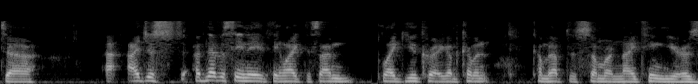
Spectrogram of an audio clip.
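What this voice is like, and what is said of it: Boston accent. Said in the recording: “likes your accent... that's a Boston accent... Boston accent”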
